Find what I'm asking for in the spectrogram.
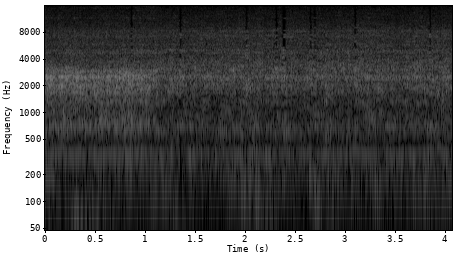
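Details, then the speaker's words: Oase Biomaster 850 Thermo canister filter on a 120x50x30cm aquarium: gurgling, splashing water with uneven bubbly bursts over steady flow as trapped air burps out, persisting since new despite porous new media; trapped air likely from flow restriction. "और अब यह video विशेष रूप से फंसे हुए हवा के शोर के बारे में होगा मैं इसे burping कहना पसंद करता हूं, जब फ़िल्टर बस एक ही बार में बहुत सारे हवाई बुलबुले उड़ा देता है,"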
